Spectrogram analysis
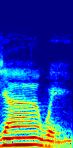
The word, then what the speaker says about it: Yahweh: ¿Y cuál es el nombre del Mesías y cómo se debe pronunciar? Hayá. Por eso decimos Yahweh, Yahshua.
